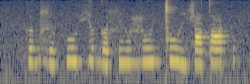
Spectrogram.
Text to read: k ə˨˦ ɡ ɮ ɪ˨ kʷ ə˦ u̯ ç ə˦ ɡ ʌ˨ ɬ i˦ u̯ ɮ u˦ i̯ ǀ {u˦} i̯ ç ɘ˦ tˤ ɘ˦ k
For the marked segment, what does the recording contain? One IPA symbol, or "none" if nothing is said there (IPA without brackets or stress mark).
u˦˨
